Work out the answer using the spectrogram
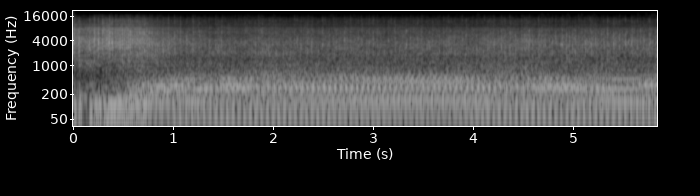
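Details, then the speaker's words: Honda Civic EK D-series engine, first start with swapped ECU and conversion wiring: catches and settles into a steady even idle with a consistent low beat; runs smooth and healthy. "oh [ __ ] yo this [ __ ] [ __ ] runs and smooth as hell I can't believe this [ __ ]"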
